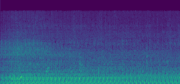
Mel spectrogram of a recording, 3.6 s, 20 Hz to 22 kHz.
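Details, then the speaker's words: 1978 Yanmar YSB8 marine diesel, sat 10+ years in a flooded boat, first run in years: even low chugging at steady idle, about three beats a second, no knocks or misses; idling nicely. "It's running nicely. It's idling nicely, apparently. And it just needs a little more throttle than I gave it the first time."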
